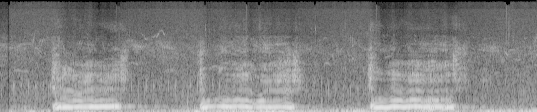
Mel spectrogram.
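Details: Polish white-backed bull at Radolinek giving three loud, deep, harmonic bellows, each lasting under a second and spaced roughly a second apart, with steady low outdoor rumble underneath.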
